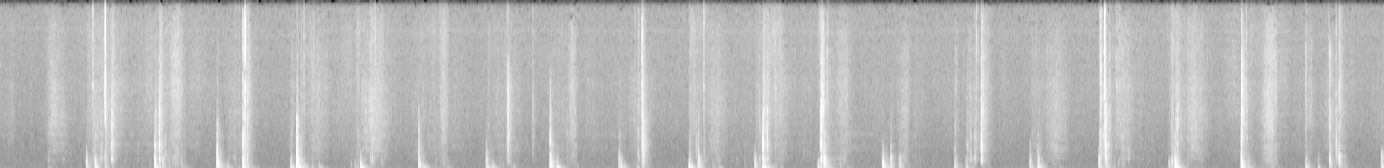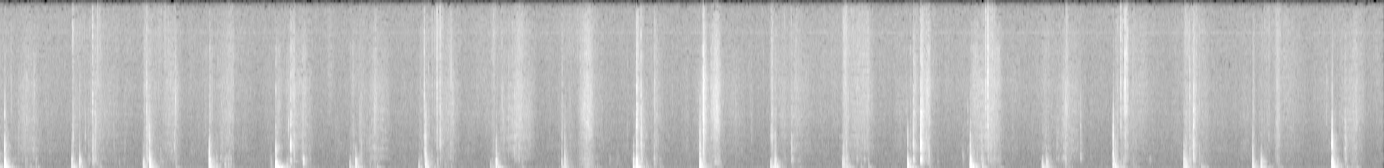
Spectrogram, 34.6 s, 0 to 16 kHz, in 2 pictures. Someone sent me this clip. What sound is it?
wood 06a ballerinas walk
Walking on a wooden floor: ballerinas. Recorded with a ZOOM H2 in a basement of a house: a large wooden table placed on a carpet over concrete. Normalized with Audacity.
